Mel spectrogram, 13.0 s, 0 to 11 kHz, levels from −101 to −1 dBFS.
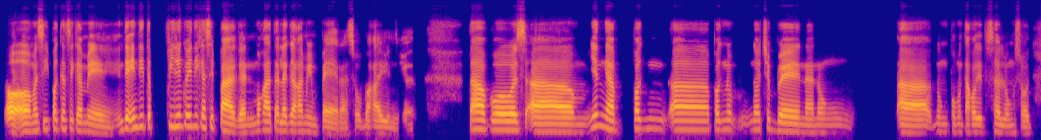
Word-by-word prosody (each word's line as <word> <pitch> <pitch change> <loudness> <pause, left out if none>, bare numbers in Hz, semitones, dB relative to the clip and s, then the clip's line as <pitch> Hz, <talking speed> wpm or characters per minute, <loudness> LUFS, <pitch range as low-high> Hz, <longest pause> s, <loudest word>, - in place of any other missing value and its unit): oo, 135 - +8
masipag 175 +4 -3
kasi 180 - -5
kami, 150 -2 -2
eh. 120 -3 -2 0.2
Hindi 200 - +4
hindi 225 +2 -3 0.3
feeling 230 0 -1
ko - - +3
hindi 230 - -6
kasipagan 140 - +3
mukha 160 +2 +1
talaga 155 -2 0
kaming 135 -3 -8
pera 100 -3 -4
so, 120 - -8
baka 110 0 -4
'yon 110 -2 -11
'yon. 90 +1 -16 0.7
Tapos, 165 -2 +3
um, 135 -1 +4
'yon 235 +1 -1
nga 170 -3 +3 0.2
'pag, 190 -1 0 0.4
ah, 170 0 +2
'pag 170 - -2
No 175 -1 -8 0.2
Noche 170 +1 -5
Buena 140 -5 +1
nung, 130 -1 -13 0.6
ah, 125 -2 +2
nung 135 -1 -14
pumunta 140 -2 -6
ako 135 - -2
dito - - -13
sa 140 - -5
lungsod 125 -2 -10
140 Hz, 170 wpm, -22 LUFS, 125-170 Hz, 0.7 s, oo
